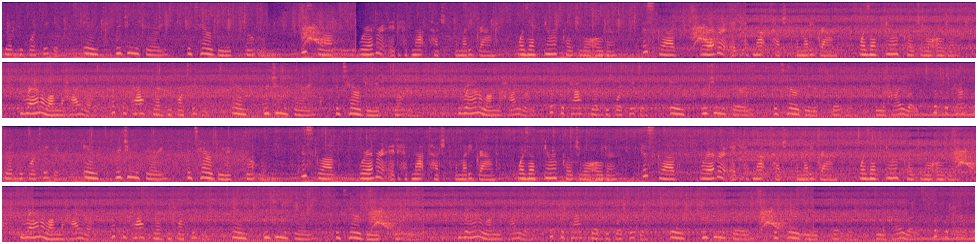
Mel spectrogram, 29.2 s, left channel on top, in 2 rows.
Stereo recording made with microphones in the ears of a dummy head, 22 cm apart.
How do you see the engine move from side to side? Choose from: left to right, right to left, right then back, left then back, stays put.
stays put.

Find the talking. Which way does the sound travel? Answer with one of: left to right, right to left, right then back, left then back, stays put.
right to left.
